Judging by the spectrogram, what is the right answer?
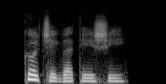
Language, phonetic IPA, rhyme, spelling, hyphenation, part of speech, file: Hungarian, [ˈkølt͡ʃeːɡvɛteːʃi], -ʃi, költségvetési, költ‧ség‧ve‧té‧si, adjective, Hu-költségvetési.ogg
- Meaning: budgetary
